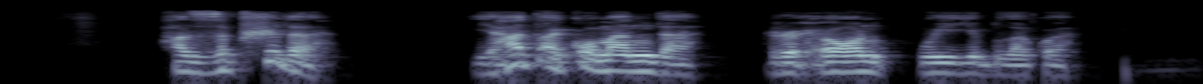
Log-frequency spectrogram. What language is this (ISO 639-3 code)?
abk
